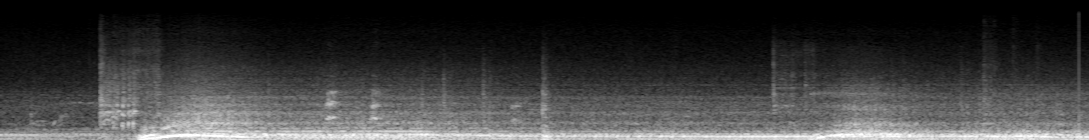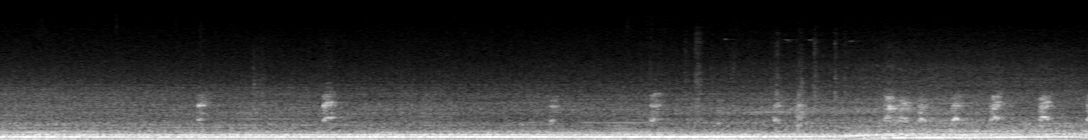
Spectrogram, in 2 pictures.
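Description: Toyota Tundra pickup's engine starting about two seconds in, then running steadily, with a brief rise in revs around the middle, as the truck pulls away towing its trailer.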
